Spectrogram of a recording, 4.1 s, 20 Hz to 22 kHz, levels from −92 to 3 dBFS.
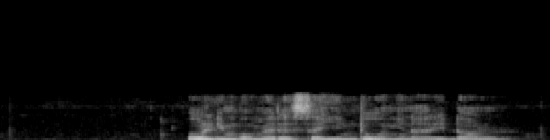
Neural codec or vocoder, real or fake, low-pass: none; real; 7.2 kHz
